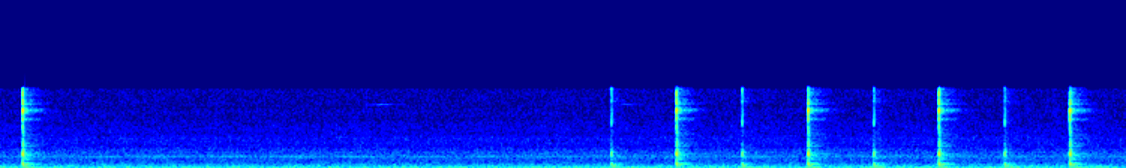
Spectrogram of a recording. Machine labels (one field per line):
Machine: valve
